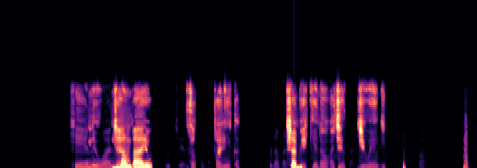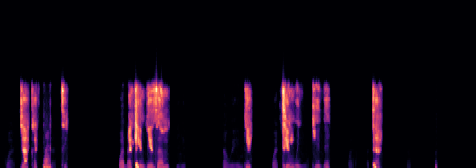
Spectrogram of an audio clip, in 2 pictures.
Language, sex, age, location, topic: Swahili, female, 18-24, Nakuru, government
